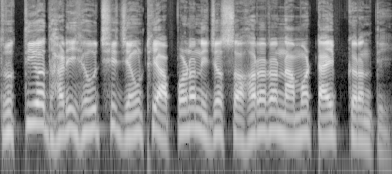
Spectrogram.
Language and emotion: Odia, neutral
